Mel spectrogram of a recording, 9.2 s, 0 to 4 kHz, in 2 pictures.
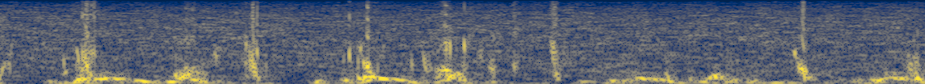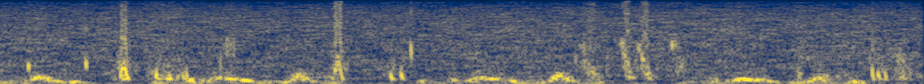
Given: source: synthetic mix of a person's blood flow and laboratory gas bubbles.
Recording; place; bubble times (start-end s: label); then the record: Doppler ultrasound of blood flow; precordium
0.00-0.10 s: bubbles
0.31-0.57 s: bubbles
0.86-1.12 s: bubbles
1.20-1.35 s: bubbles
1.70-1.94 s: bubbles
2.04-2.50 s: bubbles
2.57-2.62 s: bubbles
2.75-2.86 s: bubbles
3.33-3.41 s: bubbles
3.95-4.11 s: bubbles
4.51-4.66 s: bubbles
4.75-4.83 s: bubbles
5.03-5.11 s: bubbles
5.19-5.32 s: bubbles
5.36-5.61 s: bubbles
5.71-5.83 s: bubbles
6.26-6.40 s: bubbles
6.56-6.73 s: bubbles
7.49-8.10 s: bubbles
8.62-8.67 s: bubbles
8.96-9.25 s: bubbles
From the record:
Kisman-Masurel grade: 242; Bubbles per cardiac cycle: several, 3 to 8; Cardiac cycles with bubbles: 100%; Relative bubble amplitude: moderate (0.250 to 0.450); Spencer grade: 3 (all of the cardiac periods contain showers or single bubble signals, but not dominating or overriding the cardiac motion signals); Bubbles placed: anywhere in the cardiac cycle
